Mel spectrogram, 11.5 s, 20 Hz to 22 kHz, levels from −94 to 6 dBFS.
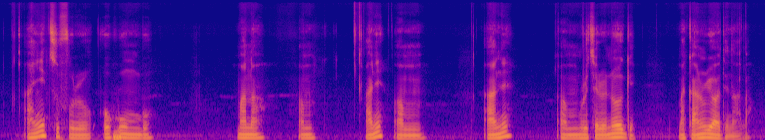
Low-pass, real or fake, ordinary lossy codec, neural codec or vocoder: none; fake; none; autoencoder, 48 kHz, 128 numbers a frame, DAC-VAE, trained on Japanese speech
